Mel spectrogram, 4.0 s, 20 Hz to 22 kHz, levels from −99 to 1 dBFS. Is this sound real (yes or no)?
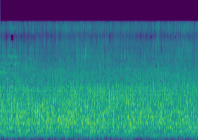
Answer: no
